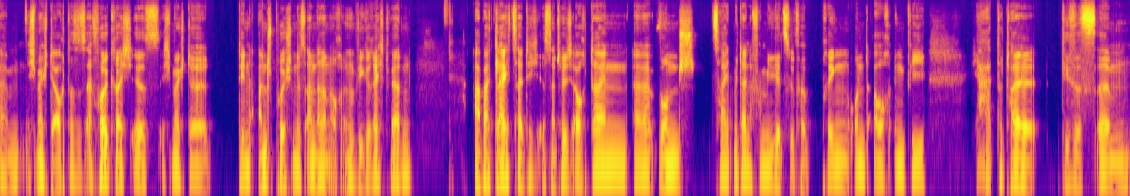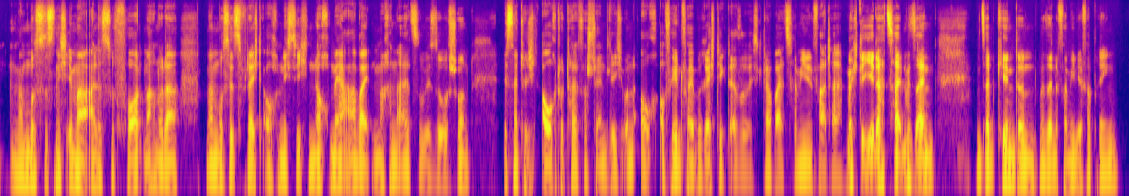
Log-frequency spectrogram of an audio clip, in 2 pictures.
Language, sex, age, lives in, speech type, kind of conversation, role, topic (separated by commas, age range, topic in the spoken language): German, male, 20-24, Germany, conversation, advice, advisor, Wie kann ich im Job klar Nein sagen, ohne mich danach schuldig zu fühlen?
